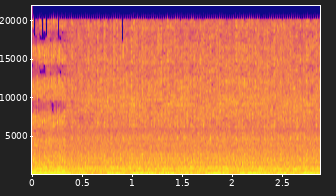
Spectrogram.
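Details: 2009 Infiniti FX50 at low idle: uneven, lumpy beat with occasional stumbles under a steady hum; P0301 cylinder 1 misfire, and most misfires in these are from bad coil packs.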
